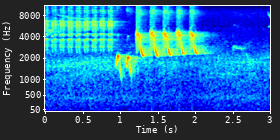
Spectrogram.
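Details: Sikatan londo heard in the wild: a rapid high trill, then two lower whistled notes and a series of five descending slurred chirps, followed by quiet.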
